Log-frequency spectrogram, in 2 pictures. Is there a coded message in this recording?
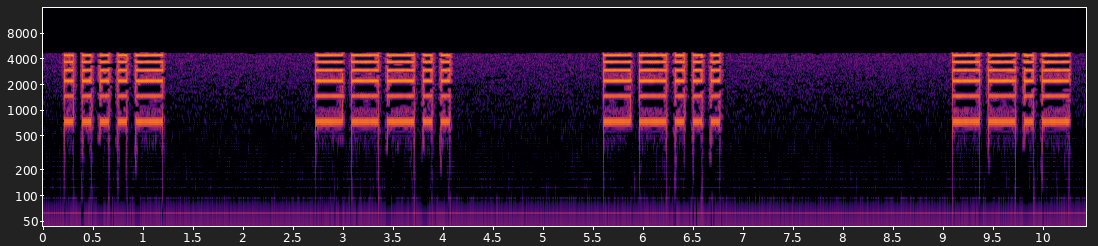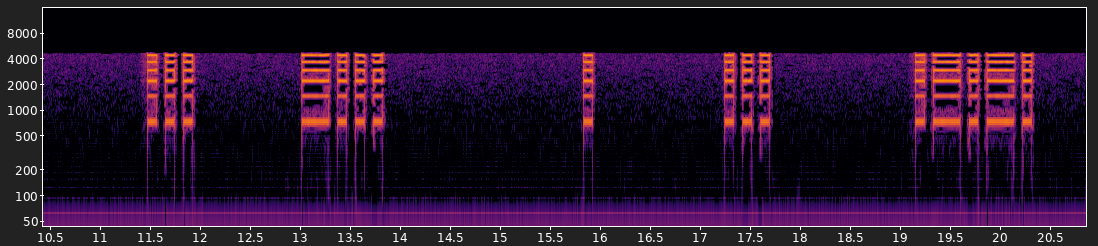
Yes: Morse code from 0.2 to 20.3 s, heard as a keyed tone, about 14 wpm, spaced as for 5 wpm, 740 Hz. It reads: 487 QSB ES<AR>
